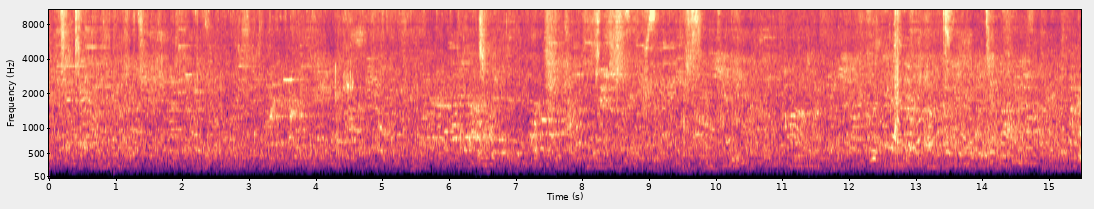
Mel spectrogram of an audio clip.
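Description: Many people chatter in the background of a large echoing hall.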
